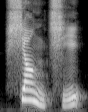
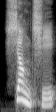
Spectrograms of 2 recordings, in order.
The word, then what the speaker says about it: Xiangqi: for this game is known as shangchi changchi is spelt x i a n g q i xiang chi is widely played in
